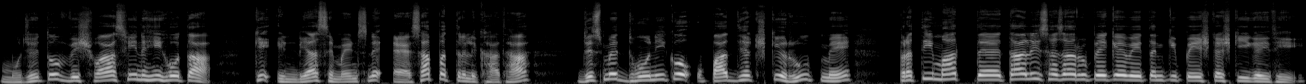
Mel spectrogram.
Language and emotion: Hindi, surprised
